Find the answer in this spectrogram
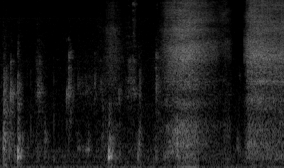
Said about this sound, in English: Heavy breathing. Yes, heavy breathing. Heavy breathing.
